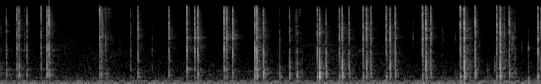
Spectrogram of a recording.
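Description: Long painted nails tap a medium clear plastic bottle full of orange shower gel, making about twenty quick, bright, crisp clicks with a crinkly edge that stop almost at once. A faint, steady low hum runs underneath.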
